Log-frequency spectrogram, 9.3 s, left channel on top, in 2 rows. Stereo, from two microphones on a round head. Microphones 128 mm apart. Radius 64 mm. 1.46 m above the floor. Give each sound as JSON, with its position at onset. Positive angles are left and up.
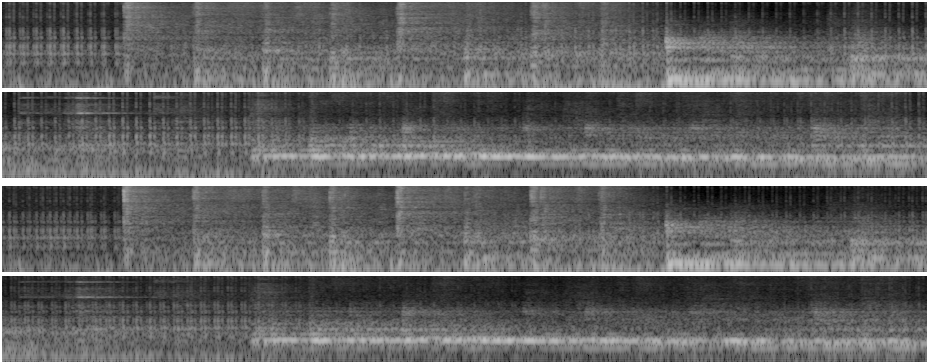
{"t": 0.6, "sound": "running footsteps", "side_deg": -70, "distance_m": 4.0}
{"t": 3.3, "sound": "a running tap", "side_deg": 20, "distance_m": 1.7}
